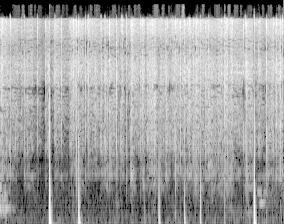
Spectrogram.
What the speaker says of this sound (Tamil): நல்லா கடுகு பொரியட்டும். பொரிய ஆரம்பிச்சிருச்சு பாருங்க.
